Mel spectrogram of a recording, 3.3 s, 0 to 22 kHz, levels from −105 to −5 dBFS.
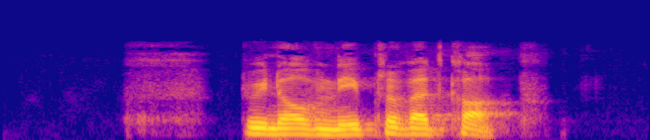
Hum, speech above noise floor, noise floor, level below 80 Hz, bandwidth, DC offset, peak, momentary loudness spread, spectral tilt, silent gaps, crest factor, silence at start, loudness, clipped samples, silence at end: none; 70 dB; -85 dBFS; -58 dBFS; 7 kHz; under 0.1%; -2 dBFS; 6 LU; -7.5 dB/octave; none; 18 dB; 1.25 s; -17 LUFS; under 0.1%; 0.75 s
